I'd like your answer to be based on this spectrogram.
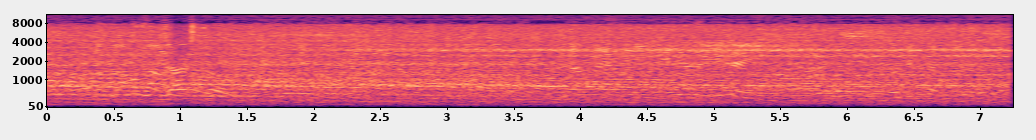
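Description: A metro train arriving at a station rumbles loudly and steadily, a continuous broad roar of wheels and motor filling the whole stretch.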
